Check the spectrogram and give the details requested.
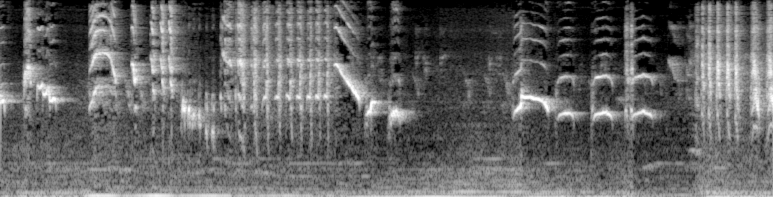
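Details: Greater green leafbird singing vigorously to trigger rival birds: harsh buzzy rattles, steep descending whistled slides and short sharp chirps in quick succession, over a faint low background hum.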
